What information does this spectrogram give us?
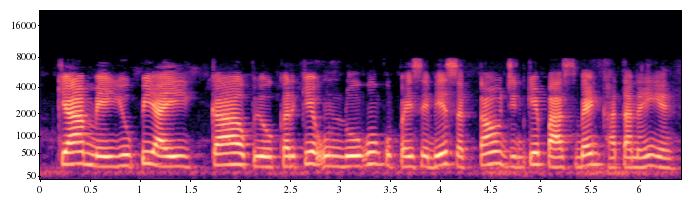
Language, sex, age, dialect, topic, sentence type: Hindi, female, 25-30, Kanauji Braj Bhasha, banking, question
